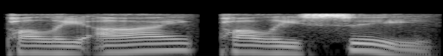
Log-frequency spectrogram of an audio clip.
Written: poly I poly C

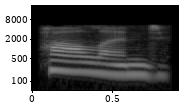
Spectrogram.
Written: Holland

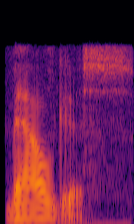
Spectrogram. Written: valgus

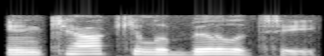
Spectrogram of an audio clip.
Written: incalculability

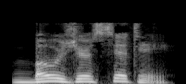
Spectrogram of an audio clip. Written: Bossier City

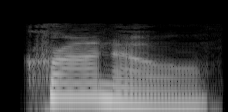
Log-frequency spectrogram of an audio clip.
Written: chrono

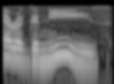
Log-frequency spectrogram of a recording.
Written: Aragonese

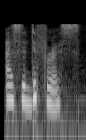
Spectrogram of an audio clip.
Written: acidiferous

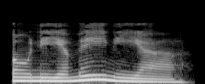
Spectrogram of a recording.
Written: oniomania

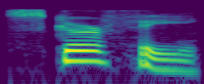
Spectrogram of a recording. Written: scurfy

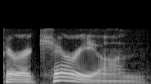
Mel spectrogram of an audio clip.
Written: perikaryon

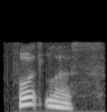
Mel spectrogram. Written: footless

